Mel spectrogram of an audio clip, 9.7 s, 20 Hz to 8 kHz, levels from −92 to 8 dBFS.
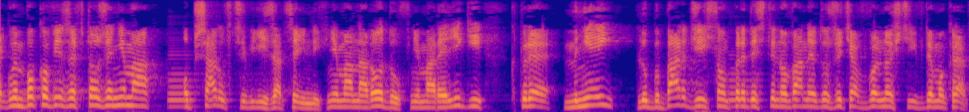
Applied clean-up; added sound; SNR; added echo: neural mask model DeepFilterNet 3.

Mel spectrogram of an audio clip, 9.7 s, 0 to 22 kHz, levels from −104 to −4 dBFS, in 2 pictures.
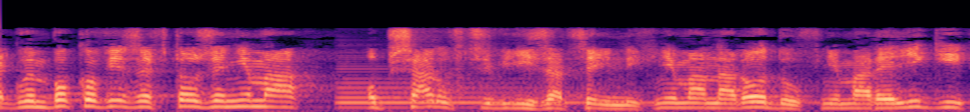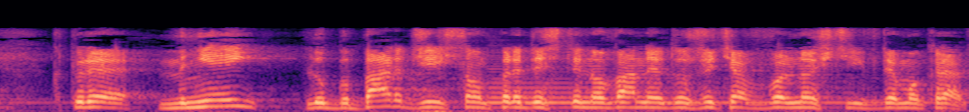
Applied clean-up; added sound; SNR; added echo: none; Acoustic guitar; 16 dB; reverberation time 0.3 s.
